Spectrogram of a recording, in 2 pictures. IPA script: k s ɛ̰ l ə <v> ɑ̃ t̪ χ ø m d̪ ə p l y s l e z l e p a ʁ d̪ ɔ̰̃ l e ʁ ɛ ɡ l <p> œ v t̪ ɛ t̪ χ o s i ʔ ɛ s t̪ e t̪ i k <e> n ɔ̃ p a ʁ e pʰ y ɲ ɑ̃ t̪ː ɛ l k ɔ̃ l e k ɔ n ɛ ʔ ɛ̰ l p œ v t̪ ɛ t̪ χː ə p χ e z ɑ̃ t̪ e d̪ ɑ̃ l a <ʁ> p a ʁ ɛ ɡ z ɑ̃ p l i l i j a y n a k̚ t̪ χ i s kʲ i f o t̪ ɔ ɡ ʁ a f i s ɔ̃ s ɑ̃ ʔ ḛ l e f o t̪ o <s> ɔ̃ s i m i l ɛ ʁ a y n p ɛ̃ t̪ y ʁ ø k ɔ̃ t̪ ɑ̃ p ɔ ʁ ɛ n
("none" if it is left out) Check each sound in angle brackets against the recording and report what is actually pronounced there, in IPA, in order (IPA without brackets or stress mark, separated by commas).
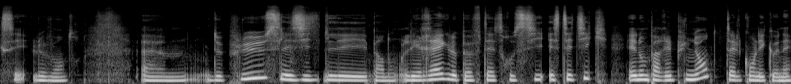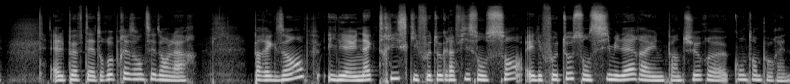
v, p, e, ʁ, s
